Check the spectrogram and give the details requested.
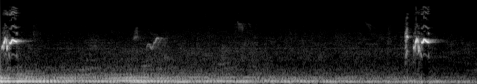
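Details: A male sooty-headed bulbul serving as a lure in the forest, meant to draw in females: a sharp chirp at the start, a soft rising note, then a double chirp near the end, all over a low rumble.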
